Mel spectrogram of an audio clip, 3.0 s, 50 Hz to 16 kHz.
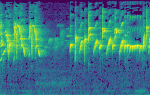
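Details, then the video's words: Competition European goldfinch at a world championship of goldfinch song, delivering fast tinkling twitters, a short dip in volume, then a lively stream of rising, sweeping chirps and a buzzy trill. "Pesma štiglića 009/23 World Championship in Goldfinch Song"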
